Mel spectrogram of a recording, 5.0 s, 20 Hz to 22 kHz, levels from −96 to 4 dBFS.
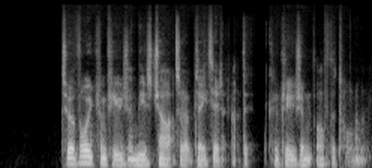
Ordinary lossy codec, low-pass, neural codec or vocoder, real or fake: none; 19.8 kHz; codec, 44.1 kHz, 2.6 kbps, DAC; fake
